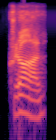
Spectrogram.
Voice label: "kraal", Indian

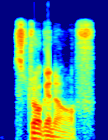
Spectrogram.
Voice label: "Stroganoff", British

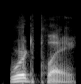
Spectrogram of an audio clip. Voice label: "wordplay", American

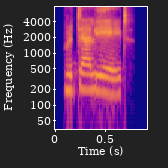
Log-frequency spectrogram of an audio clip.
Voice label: "retaliate", Indian

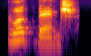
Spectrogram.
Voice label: "workbench", Indian

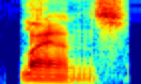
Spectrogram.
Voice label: "lens", American

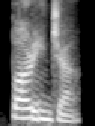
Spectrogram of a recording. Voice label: "porringer", Indian; Dictionary

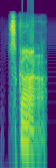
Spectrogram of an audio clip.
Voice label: "skyer", British

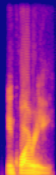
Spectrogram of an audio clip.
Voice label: "inquiry", American

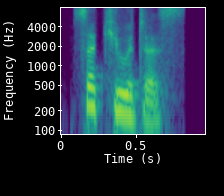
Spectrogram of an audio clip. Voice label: "circuitous", Indian

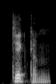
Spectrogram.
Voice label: "dictum", American

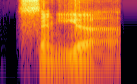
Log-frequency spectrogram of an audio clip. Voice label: "seigneur", British

